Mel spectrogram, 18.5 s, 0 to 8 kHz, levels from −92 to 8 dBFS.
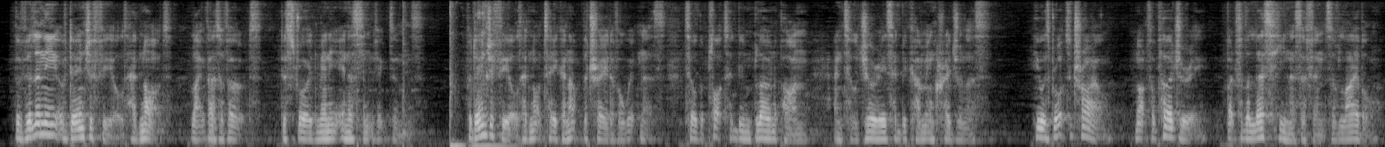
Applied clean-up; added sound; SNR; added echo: neural separator model SepFormer DNS4.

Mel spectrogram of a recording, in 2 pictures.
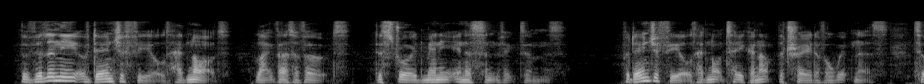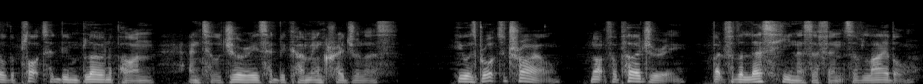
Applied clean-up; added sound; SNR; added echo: none; none; none; none.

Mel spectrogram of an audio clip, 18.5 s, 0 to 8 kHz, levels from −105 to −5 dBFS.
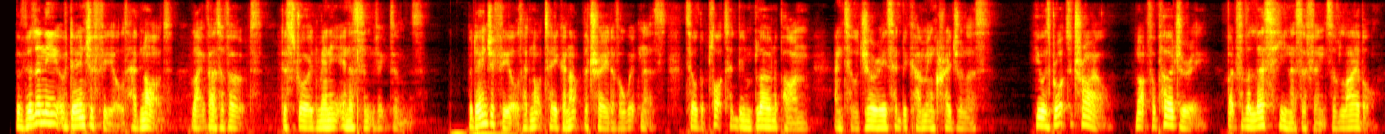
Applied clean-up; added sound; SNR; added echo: neural mask model DeepFilterNet 3.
